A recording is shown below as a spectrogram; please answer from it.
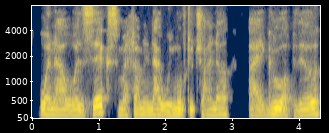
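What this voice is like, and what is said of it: Israeli accent. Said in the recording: “as you can probably hear from my accent, I'm from Israel”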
